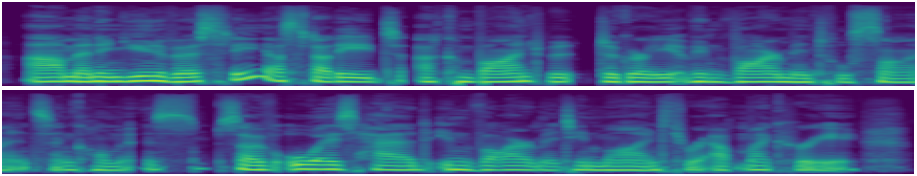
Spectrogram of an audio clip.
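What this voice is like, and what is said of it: Australian accent. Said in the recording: “as my accent suggests, I'm from Australia”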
